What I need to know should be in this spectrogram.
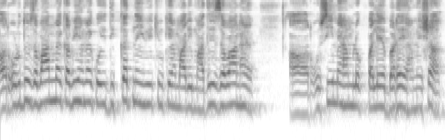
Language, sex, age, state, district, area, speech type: Urdu, male, 18-30, Bihar, Purnia, rural, spontaneous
